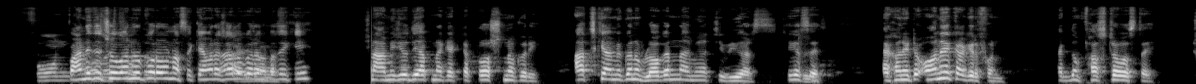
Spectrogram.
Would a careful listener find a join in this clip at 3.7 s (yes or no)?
yes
